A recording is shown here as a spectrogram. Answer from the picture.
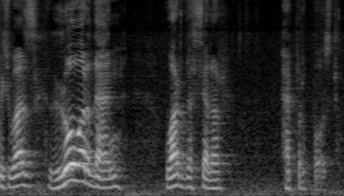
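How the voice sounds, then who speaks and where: With a Nepali accent and lively intonation, a man speaks at a very slow pace amid audible room echo. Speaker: lecturer. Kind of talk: lecture. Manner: halting.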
